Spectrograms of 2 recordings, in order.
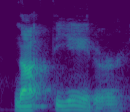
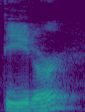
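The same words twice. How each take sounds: First: "theater" said as thee-ay-ter; rejected pronunciation. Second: "Theater" as thee-uh-ter, rising; own pronunciation. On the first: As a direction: stress the other "theater" to reject it. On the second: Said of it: "theater for me". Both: Shown as a demonstration.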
